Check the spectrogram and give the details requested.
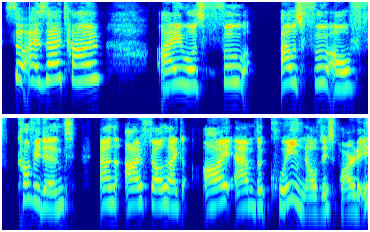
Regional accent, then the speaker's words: China; English is a second language; moved away as an adult; now in Bristol, United Kingdom; when I was in China

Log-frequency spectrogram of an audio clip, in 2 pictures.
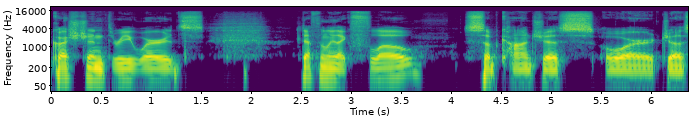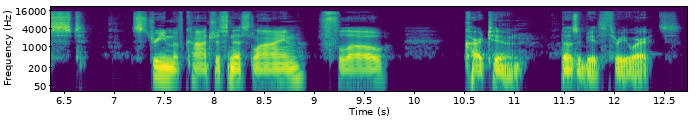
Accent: Madison, Wisconsin, United States; also born or lived in San Francisco, California / Minnesota / New York City; I'm from Madison, but I went to school in Mini-, Minnesota, and I was sort of from the West Side

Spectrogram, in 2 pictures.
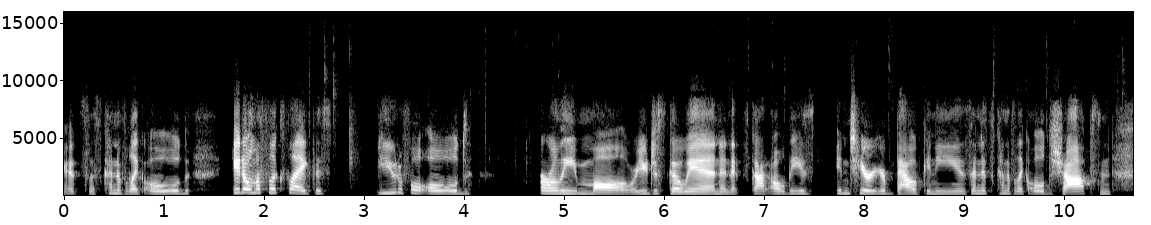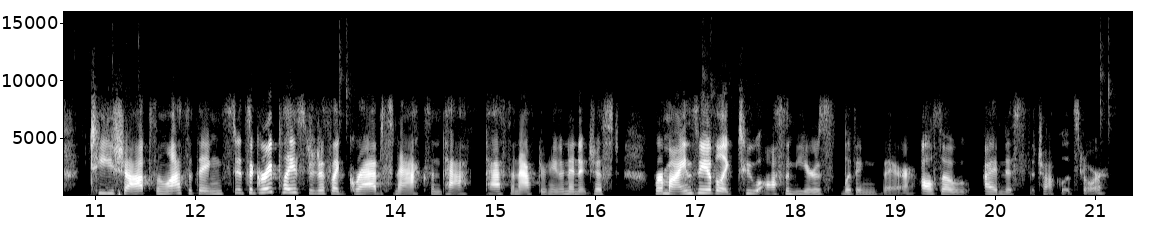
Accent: New Jersey, United States; I'm from New Jersey. The town I grew up in had a garbage dump

